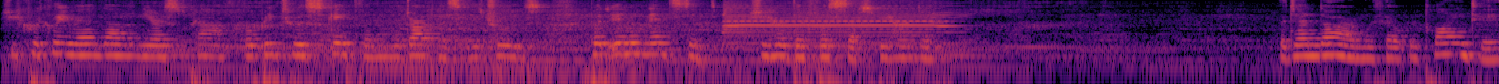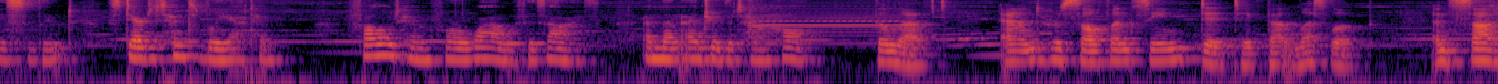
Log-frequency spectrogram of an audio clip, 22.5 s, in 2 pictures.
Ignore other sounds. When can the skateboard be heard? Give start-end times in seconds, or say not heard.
not heard.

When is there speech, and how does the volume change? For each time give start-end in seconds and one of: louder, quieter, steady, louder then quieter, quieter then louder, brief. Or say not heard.
0.1-7.2 steady
9.6-22.4 steady.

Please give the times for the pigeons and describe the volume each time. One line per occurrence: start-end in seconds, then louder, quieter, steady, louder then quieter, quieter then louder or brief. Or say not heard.
not heard.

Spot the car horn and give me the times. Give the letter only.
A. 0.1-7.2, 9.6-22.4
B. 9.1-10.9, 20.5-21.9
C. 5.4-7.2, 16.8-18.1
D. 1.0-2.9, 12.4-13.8
C.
